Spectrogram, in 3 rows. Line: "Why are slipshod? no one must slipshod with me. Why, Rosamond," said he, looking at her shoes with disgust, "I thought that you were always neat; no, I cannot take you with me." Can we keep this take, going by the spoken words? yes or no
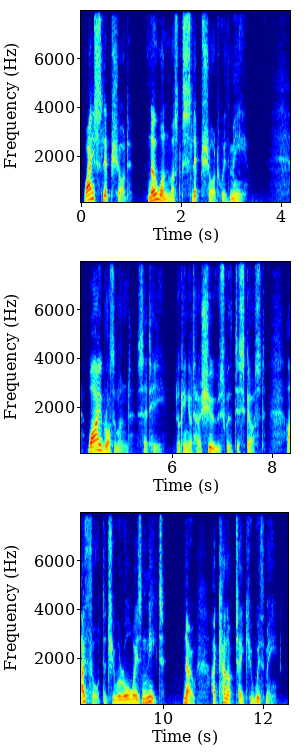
yes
